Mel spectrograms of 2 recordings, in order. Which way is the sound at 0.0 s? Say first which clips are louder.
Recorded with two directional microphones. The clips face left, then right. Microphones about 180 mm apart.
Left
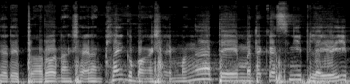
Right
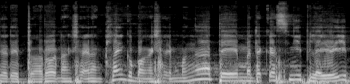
Right 2 dB; 60° right (ahead or behind).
